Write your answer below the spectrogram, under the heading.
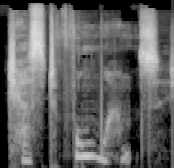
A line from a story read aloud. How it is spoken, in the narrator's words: whispers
